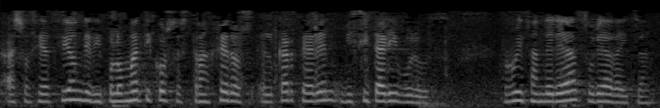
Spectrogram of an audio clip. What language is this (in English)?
Basque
